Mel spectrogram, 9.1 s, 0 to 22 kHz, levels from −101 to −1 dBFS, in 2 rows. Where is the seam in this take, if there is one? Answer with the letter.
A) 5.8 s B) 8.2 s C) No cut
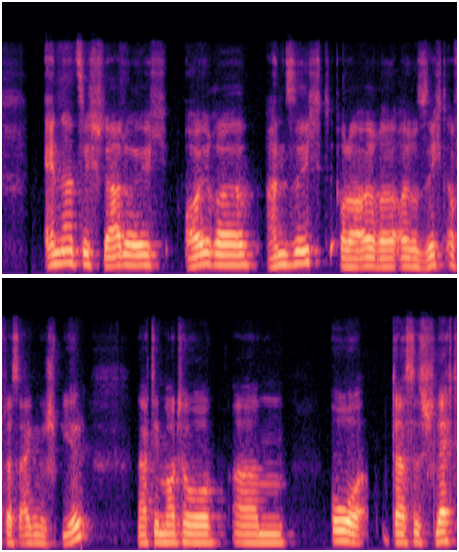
B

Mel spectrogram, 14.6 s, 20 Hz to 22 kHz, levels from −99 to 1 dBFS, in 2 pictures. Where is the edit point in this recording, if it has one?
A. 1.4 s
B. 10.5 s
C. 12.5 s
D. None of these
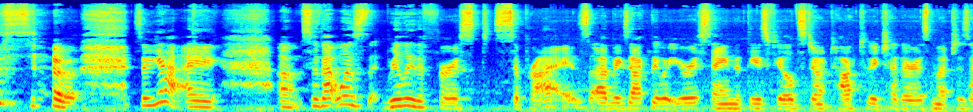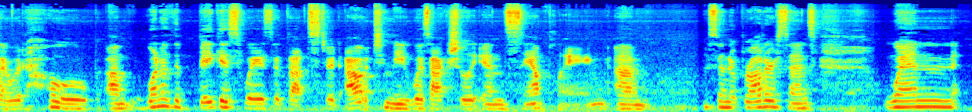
C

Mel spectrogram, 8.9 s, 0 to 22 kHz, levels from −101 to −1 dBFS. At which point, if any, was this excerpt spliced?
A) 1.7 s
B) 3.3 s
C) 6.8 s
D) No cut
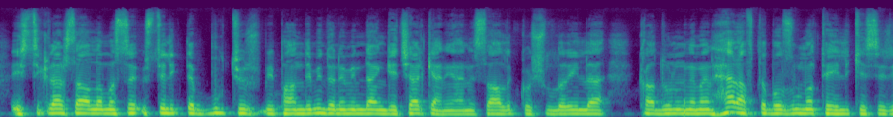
C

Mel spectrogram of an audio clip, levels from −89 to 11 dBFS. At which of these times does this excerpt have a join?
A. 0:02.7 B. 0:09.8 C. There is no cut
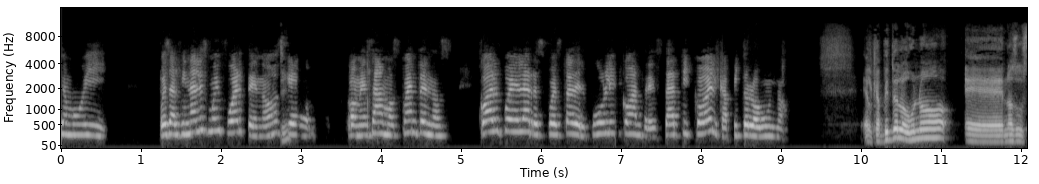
A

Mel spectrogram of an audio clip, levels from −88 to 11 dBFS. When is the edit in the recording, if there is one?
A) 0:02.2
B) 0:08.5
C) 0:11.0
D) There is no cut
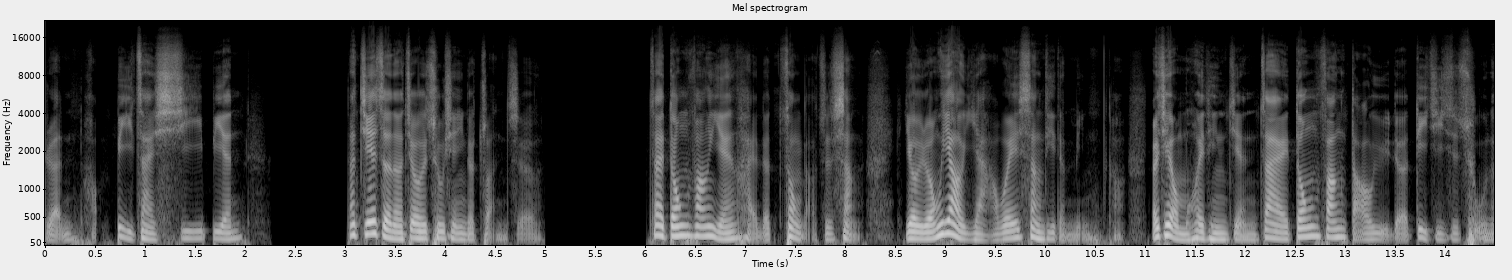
A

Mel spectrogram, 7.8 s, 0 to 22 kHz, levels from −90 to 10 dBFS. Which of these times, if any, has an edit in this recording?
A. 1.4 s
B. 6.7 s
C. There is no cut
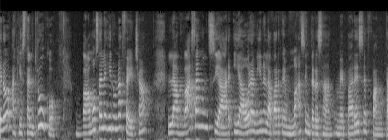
B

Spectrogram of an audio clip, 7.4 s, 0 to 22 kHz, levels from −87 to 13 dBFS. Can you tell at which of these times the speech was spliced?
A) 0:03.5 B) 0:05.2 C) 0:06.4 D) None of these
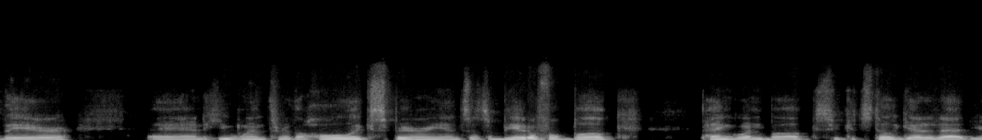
B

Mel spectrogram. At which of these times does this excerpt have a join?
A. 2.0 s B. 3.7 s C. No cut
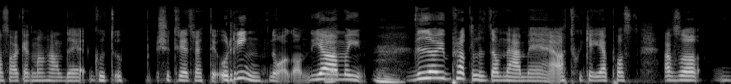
B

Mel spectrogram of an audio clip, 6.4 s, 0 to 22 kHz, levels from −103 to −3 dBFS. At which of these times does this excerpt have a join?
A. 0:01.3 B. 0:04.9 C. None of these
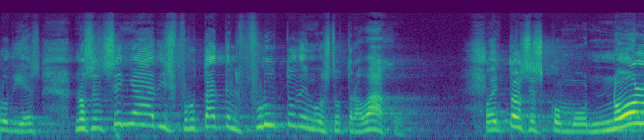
B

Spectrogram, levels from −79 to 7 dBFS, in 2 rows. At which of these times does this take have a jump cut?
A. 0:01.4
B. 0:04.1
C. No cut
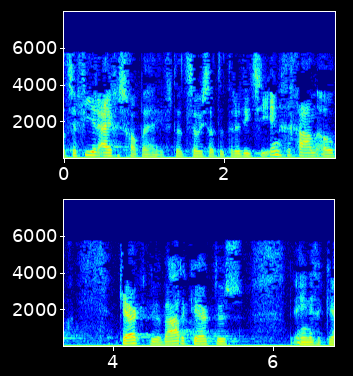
B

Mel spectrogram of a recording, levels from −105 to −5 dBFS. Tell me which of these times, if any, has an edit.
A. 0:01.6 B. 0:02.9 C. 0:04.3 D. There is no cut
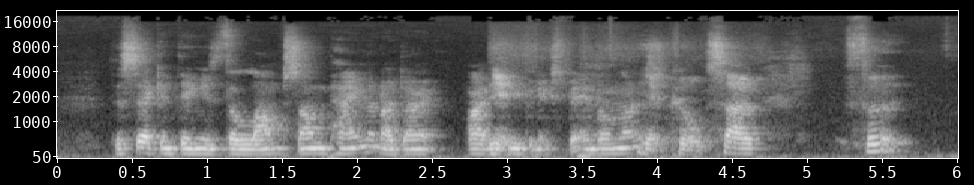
B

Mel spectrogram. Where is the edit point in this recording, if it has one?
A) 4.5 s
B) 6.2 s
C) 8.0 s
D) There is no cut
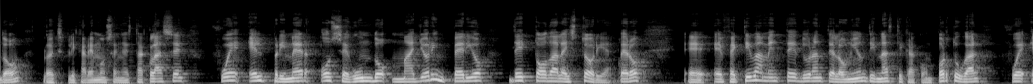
B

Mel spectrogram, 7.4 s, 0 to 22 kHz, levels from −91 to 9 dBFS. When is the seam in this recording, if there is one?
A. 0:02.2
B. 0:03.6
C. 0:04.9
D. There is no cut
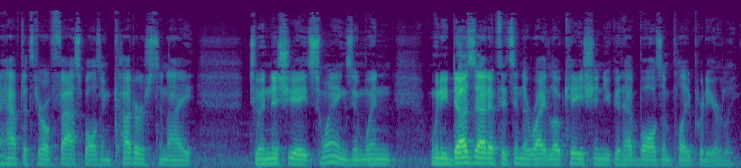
D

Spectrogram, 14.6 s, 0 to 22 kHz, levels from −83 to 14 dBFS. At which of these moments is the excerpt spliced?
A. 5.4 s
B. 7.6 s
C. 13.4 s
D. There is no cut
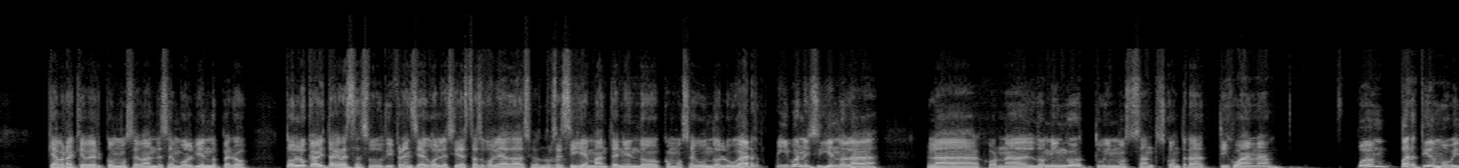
B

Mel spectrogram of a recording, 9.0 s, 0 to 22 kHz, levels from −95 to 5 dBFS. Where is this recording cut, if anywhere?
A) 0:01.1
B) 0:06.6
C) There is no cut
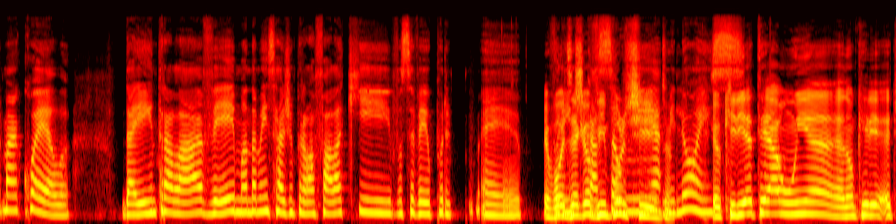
B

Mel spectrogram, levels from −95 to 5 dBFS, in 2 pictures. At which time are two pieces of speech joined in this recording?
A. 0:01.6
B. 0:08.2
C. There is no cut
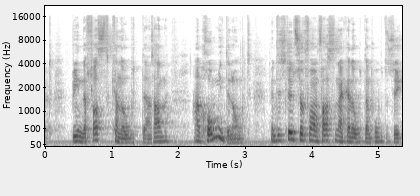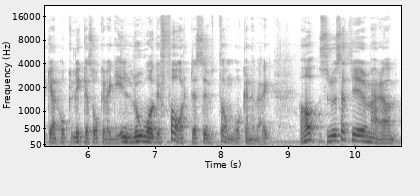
A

